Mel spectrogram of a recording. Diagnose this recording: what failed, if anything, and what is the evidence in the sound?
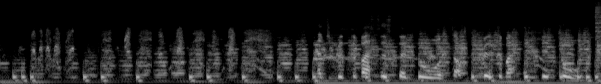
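A noise suppressor built for speech was applied to non-speech material in the call-processing stage. It treats sustained tones, ambience and decays as noise, so levels swing by around 10 dB throughout, with held sound sinking and attacks passing, giving a pumping, thinned texture.

Between 0.44 and 1.29 s the same suppressor cut one sound harder than the rest, by up to about 13 dB for roughly 0.7 s of that window. The sustained, fading parts of the sound drop away.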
